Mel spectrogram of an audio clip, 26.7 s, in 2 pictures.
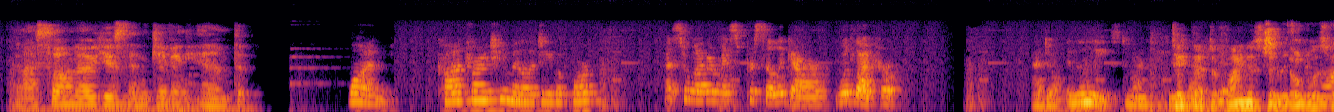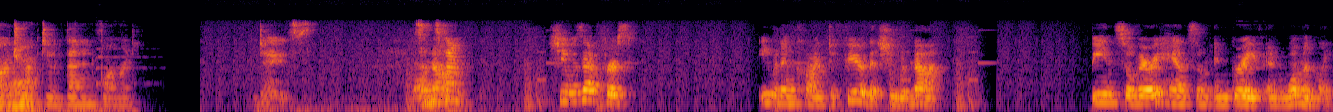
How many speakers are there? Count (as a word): six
